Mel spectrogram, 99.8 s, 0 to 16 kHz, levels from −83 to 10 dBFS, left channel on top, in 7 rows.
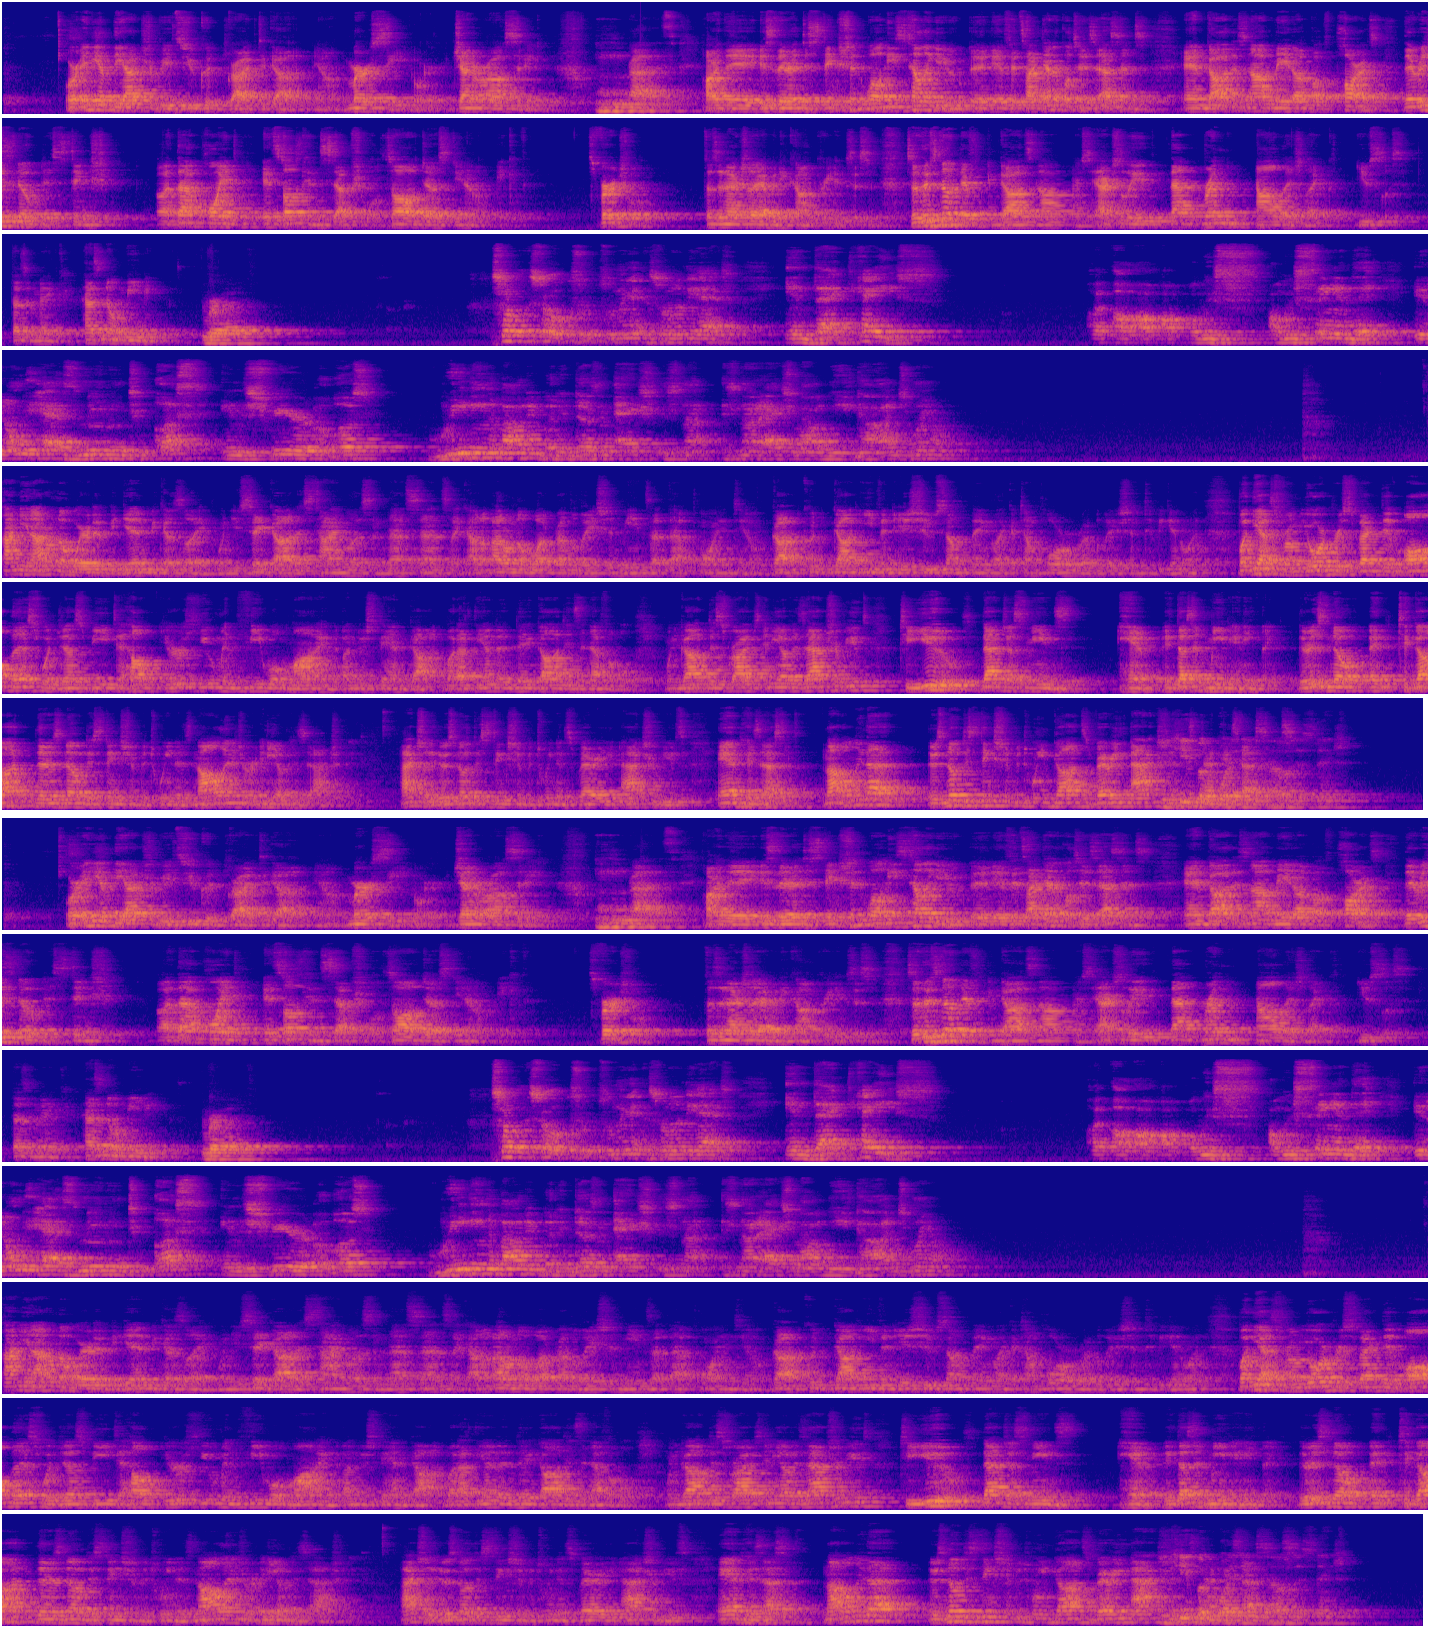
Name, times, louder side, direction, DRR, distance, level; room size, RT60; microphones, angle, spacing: voice 1, 0.6-5.8 6.3-15.3 15.8-16.6 16.9-19.3 20.1-20.7 21.3-27.4 27.8-28.3 28.6-29.0 29.3-30.0 55.8-55.9 57.0-82.0 82.4-89.0 89.5-93.5 93.8-94.5 94.8-98.1 98.4-98.5, left 1 dB, 45° left, 0 dB, 0.5 m, -25 dB
voice 2, 5.9-6.3 33.4-37.8 39.4-46.5 47.0-52.2 77.7-77.8, right 1 dB, 45° right, -5 dB, 1.0 m, -28 dB
voice 3, 30.5-30.9 33.3-33.4 97.1-99.0, equal, 20° right, -8 dB, 1.2 m, -26 dB
2.9 x 2.3 x 3.3 m, 1.2 s
head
